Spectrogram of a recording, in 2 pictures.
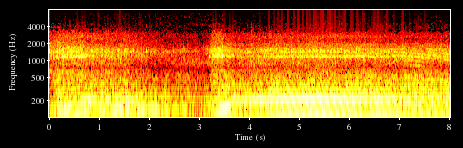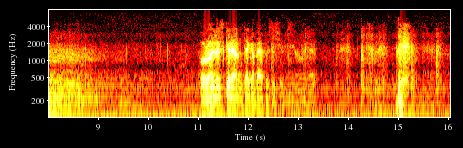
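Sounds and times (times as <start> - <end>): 
car engine driving across road: 0.0 - 10.2
speech: 11.4 - 13.6.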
